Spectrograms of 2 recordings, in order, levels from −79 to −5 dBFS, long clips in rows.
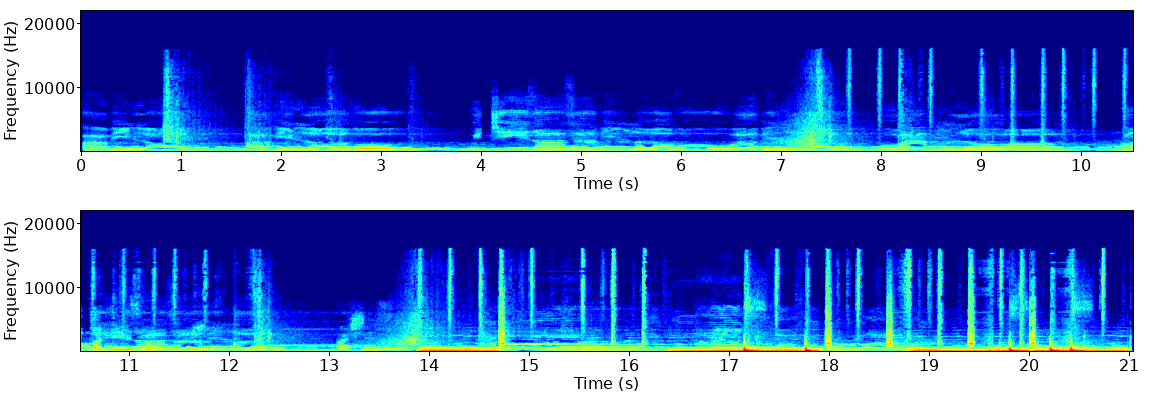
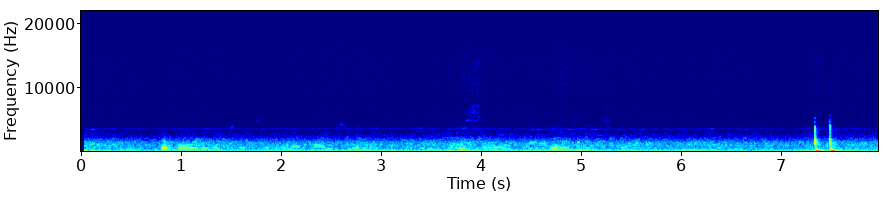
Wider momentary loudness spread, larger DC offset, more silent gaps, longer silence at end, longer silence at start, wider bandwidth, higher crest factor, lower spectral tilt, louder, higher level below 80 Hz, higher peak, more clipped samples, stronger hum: about the same, 18 LU vs 16 LU; neither; neither; about the same, 0 s vs 0 s; about the same, 0 s vs 0 s; about the same, 16.5 kHz vs 16.5 kHz; second, 16 dB vs 24 dB; second, -6 dB/octave vs -7.5 dB/octave; first, -24 LUFS vs -39 LUFS; first, -24 dBFS vs -46 dBFS; first, -6 dBFS vs -12 dBFS; neither; neither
